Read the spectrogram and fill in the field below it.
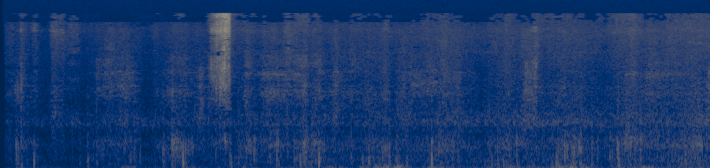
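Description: Boots crunch steadily through snow.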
